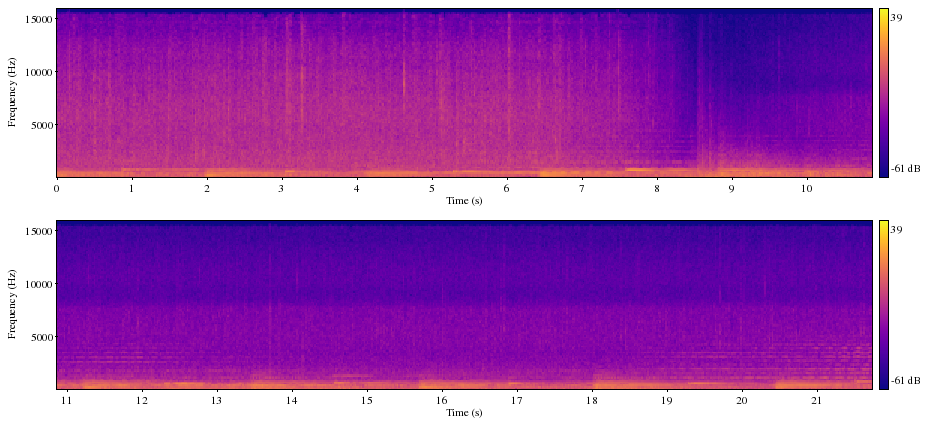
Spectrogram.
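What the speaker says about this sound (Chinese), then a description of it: "下雨了" Steady rain hisses down over a continuous bed of music in a drama scene, the wash of falling drops loud at first, then thinning out about midway while the music carries on.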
